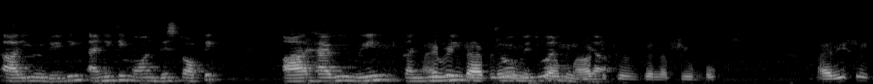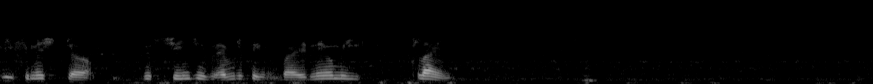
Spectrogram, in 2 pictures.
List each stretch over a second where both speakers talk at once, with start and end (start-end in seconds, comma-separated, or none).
4.2-6.0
